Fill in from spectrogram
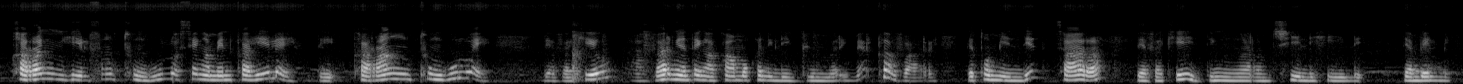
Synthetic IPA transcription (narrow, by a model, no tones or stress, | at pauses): kʰaɾaŋiŋiɦelfoŋit̪ʰuŋɡulaseŋamenikaɦele | d̪̥ekʰaɾaŋinit̪uŋɡulwe | d̪̥eavakʰeu | avaɾiŋant̪eŋakamokənileɡumimaɾimeɾi̥kavaɾi̥ | d̪̥eat̪omiend̪ed̪i̥t͡saɾə | d̪̥eavakʰewid̪iɲiŋaɾanit͡selehele | d̪̥eambelimi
